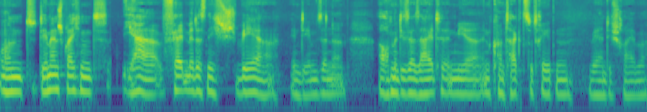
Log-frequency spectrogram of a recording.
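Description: A normal speaking voice from a man, medium in pitch, at a fairly slow pace. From Mecklenburg, eastern Germany. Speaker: author. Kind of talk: interview.

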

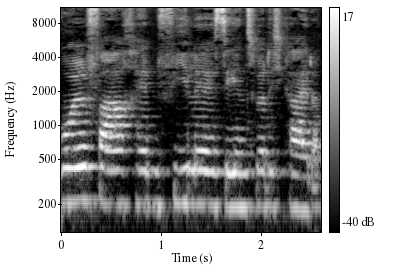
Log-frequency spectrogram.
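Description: Amid noticeable background noise and audible room echo, a woman speaks at medium pitch. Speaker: innkeeper. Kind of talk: interview. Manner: hesitant, many fillers.

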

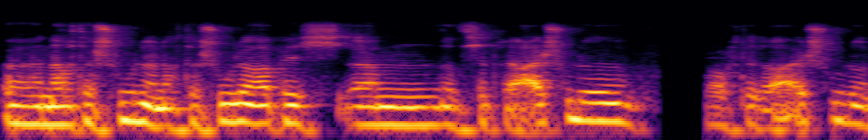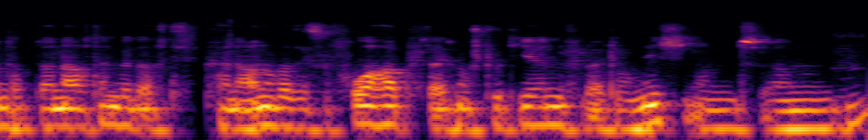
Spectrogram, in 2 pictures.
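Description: The delivery is somewhat breathy and moves at a very fast pace. Intonation stays fairly even. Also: man, medium pitch for a man. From Germany, Münster (Westphalia). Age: 30s. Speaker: smart city association founder. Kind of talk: interview. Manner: calm, quiet; halting, many fillers.

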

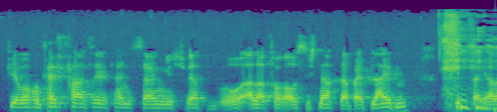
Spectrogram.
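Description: A man's voice is heard. Behind it, background noise is noticeable. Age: 30s. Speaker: company managing director. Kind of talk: podcast interview. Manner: hesitant, many fillers and repetitions.

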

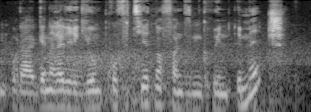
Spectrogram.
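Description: A man's pitch varies in an ordinary way as noticeable background noise runs behind him. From Brandenburg, Cottbus (eastern Germany). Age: 20s. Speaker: hotel director. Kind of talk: interview. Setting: outdoors. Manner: hesitant, many fillers.

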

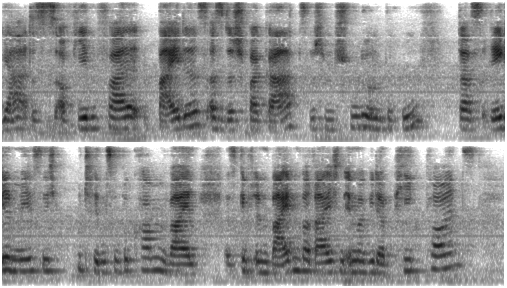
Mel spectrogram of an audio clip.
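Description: There are hardly any pauses in the speech. Noticeable background noise is present. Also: woman, medium pitch for a woman, ordinary pitch variation, moderate pace. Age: 30s. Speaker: teacher and learning coach. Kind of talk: interview.

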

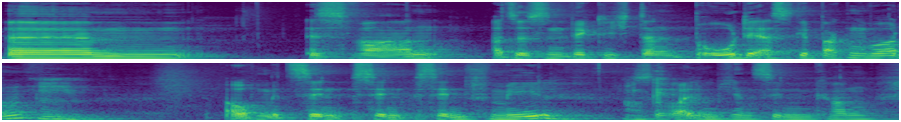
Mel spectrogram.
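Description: Medium-pitched and fairly even in intonation, a man talks at a fairly slow pace in a plain, everyday voice. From Würzburg, Lower Franconia (Germany). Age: 40s. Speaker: brewery owner, master brewer. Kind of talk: casual interview.

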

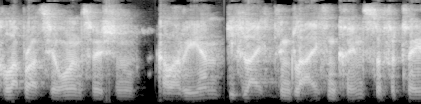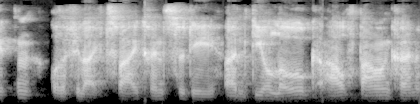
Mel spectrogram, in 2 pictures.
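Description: A man's voice against noticeable background noise. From USA, born in Zurich. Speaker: art fair director. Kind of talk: interview.

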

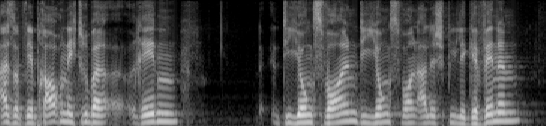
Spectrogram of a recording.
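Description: Moderately paced and high-pitched, a man speaks in a monotone, flat intonation with long, frequent pauses. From Schleswig-Holstein, northern Germany. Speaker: handball commentator and journalist. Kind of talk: casual interview. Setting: at his desk at home.

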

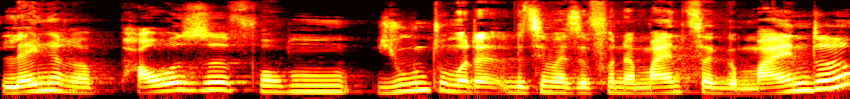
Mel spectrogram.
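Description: A woman with a dark, mellow tone speaks at a moderate pace and medium pitch, with ordinary pitch variation. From Ukraine. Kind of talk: casual interview chat. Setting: living room couch at her home.

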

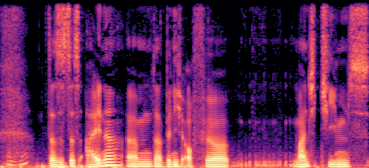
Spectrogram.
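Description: A man speaks with a very deep, low pitch. Noticeable background noise sits behind him. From Saxony, Dresden. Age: 20s. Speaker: team and organisation developer. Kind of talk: casual interview. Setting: outdoors on a balcony.

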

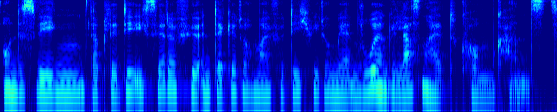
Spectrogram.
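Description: A woman talks at a fairly quick pace with hardly any pauses, her medium-pitched voice dark, mellow and somewhat breathy. Her intonation is monotone and flat. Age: 40s. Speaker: life coach and podcast host. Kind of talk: solo podcast talk.

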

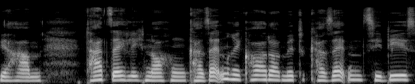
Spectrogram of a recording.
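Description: In a dry, close sound with no echo, a woman with a dark, mellow tone speaks at a medium pitch and a moderate pace. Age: 40s. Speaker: kindergarten teacher. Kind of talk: interview.

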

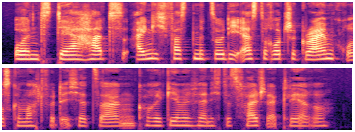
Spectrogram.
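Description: A woman's fairly low, monotone, flat delivery with big swings in loudness and hardly any pauses, in a dry, close sound with no echo. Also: moderate pace. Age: 30s. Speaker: radio and podcast co-host. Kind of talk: casual chat. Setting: remote recording, not in the same room.

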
